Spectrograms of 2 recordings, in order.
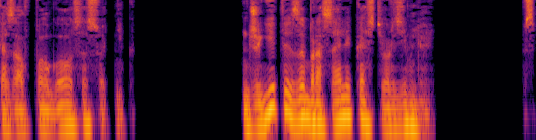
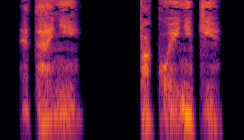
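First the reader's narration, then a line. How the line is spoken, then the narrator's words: Whisper in darkness. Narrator (Russian): прошептал в темноте чей-то голос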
